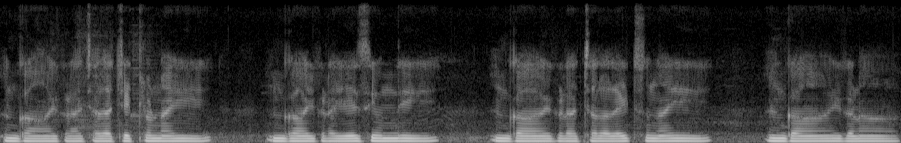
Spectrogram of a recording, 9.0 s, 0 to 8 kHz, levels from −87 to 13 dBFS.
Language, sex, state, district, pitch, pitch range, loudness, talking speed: Telugu, male, Andhra Pradesh, Annamaya, 140 Hz, 140-145 Hz, -16 LUFS, 105 wpm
